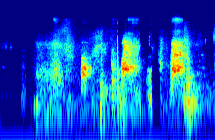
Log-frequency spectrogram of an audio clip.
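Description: A dog barking several times in short bursts, starting about a second in, picked up by a participant's microphone on the video call.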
